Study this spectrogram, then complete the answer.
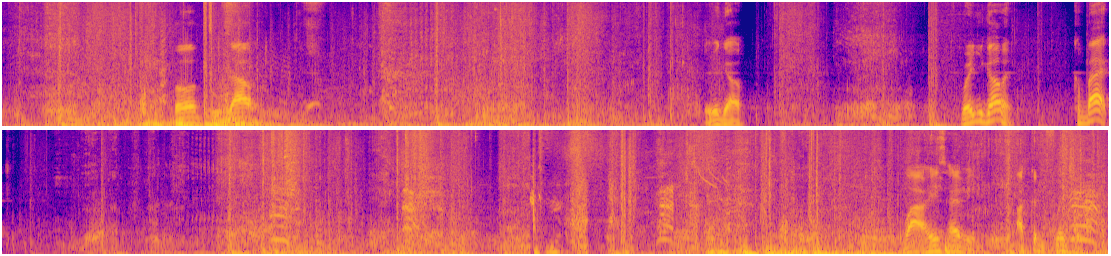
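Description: Blows thud and clash during a fight.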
